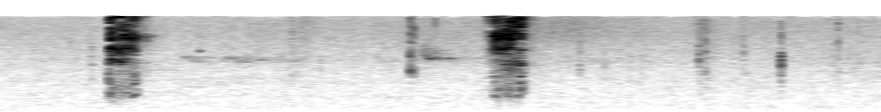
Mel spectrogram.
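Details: Two short, forceful sneezes from a domestic cat, about two seconds apart, each a dense explosive burst over steady background hiss, with a few faint clicks and small snuffling sounds between.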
